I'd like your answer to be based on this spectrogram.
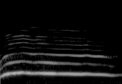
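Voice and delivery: high, loud fake sob of "Ah"; sarcastic imitation of crying; mock crying wail. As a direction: wail it like a hammed-up crybaby. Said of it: "He's sitting there crying".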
